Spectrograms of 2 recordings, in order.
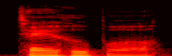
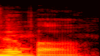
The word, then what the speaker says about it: Teahupo'o: Teahupo'o. Do you feel that scratched the record? Yeah, it did. There was a pause Teahupo'o.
